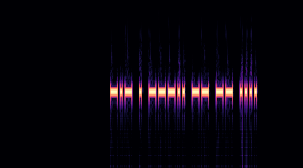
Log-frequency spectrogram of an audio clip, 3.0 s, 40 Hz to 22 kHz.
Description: Morse code, heard as a keyed tone, about 52 wpm, 700 Hz. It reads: KE8MMH
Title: USA Call Signs - 6 Characters - 6x Character Spacing - 50wpm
